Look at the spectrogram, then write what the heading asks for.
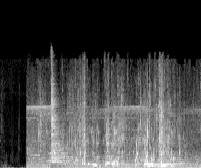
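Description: Water sloshes and splashes in a container as it is carried from a pond at dawn, a continuous burbling that starts abruptly and keeps a steady, moderately loud churn.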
